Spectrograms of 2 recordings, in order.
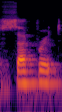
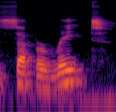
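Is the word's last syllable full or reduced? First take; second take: reduced; full. First: The last syllable is reduced and short. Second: The last syllable is full, like 'rate'. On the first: It describes things that are apart. "So separate is the adjective" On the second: It names the action of splitting apart. "and separate is the verb"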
